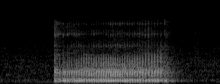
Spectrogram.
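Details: Lolla, a female French Bulldog, lets out one loud, drawn-out snore of just over a second while sleeping. It has a low buzzing rattle and steady strength throughout.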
